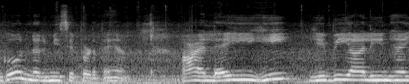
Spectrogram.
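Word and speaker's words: على: علی رسولہ، عین کے تلفظ کا خاص خیال رکھنا ہے. اگر آپ اس کو پڑھیں گے الا تو غلط ہے، آلا پڑھیں گے تو بھی غلط ہے.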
